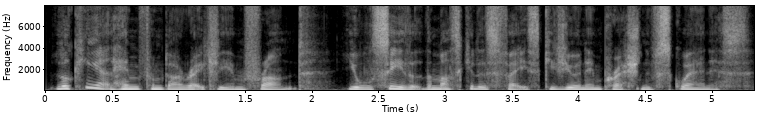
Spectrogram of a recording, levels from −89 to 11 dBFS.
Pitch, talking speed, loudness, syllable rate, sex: 155 Hz, 225 wpm, -17 LUFS, 6.1 syllables/s, male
